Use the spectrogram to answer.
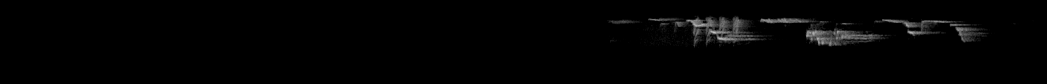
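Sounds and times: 
European robin song: 6.1 - 10.4.

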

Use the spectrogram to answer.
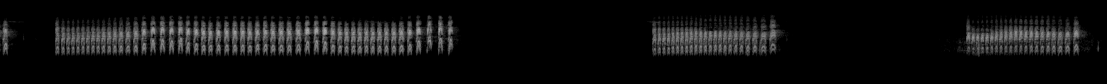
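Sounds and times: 
Eurasian blue tit giving harsh buzzy churr calls: 0.0 - 4.6, 6.5 - 7.8, 9.6 - 10.9.

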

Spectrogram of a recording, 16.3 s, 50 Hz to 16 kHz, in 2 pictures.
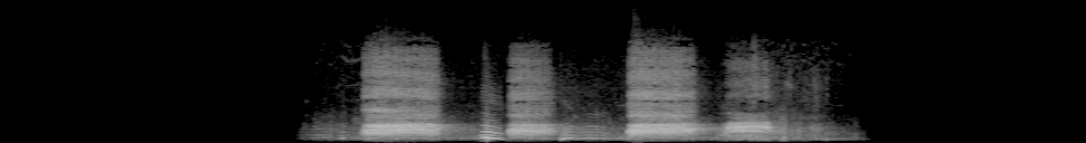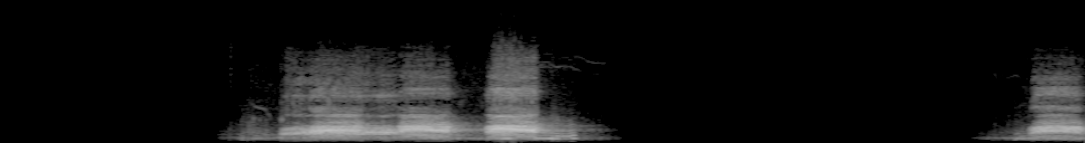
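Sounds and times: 
bird cawing: 2.6 - 6.0, 10.2 - 12.6, 15.8 - 16.2.

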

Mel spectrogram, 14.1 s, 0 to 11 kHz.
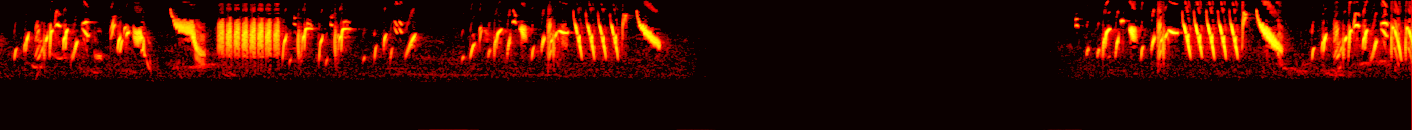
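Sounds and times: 
high sharp bird chirps: 0.2 - 6.6, 10.8 - 14.1.

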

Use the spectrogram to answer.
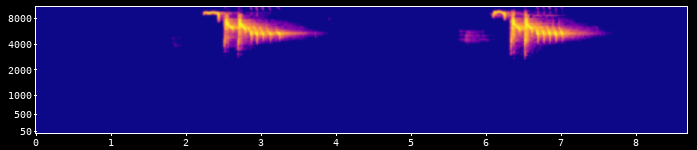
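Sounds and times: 
Eurasian blue tit calling with a piercing note and buzzy trill: 2.2 - 3.4, 6.1 - 7.2.

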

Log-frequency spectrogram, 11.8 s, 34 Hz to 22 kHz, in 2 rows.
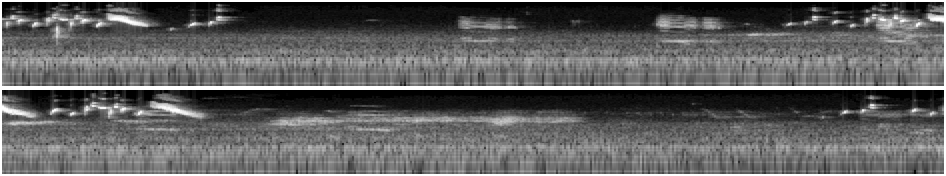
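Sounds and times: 
bird calls and chirps: 0.0 - 1.5, 2.2 - 11.7.

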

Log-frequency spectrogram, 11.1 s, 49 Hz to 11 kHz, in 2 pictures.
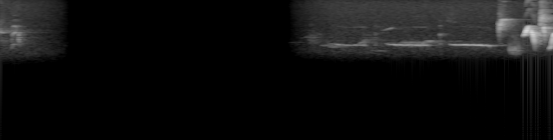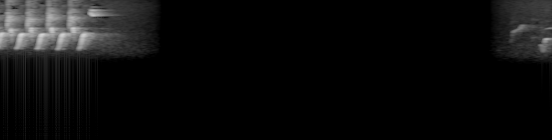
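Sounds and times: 
bright repeated bird chirps: 0.0 - 0.4, 3.1 - 6.8, 10.6 - 11.0
bird whistling: 3.1 - 6.7.

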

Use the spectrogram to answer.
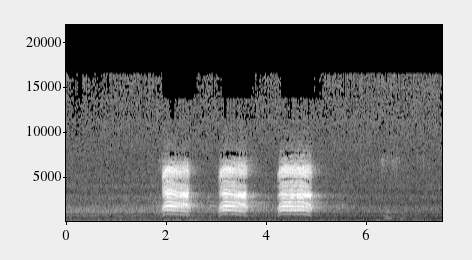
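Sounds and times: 
faint steady background hum: 0.0 - 7.5
bird calling hoarse caws: 1.8 - 5.7.

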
